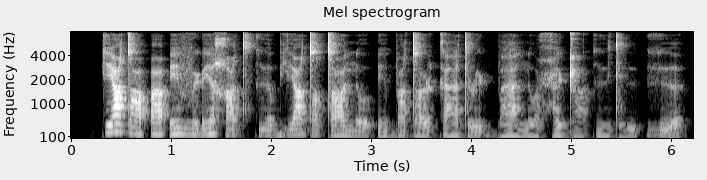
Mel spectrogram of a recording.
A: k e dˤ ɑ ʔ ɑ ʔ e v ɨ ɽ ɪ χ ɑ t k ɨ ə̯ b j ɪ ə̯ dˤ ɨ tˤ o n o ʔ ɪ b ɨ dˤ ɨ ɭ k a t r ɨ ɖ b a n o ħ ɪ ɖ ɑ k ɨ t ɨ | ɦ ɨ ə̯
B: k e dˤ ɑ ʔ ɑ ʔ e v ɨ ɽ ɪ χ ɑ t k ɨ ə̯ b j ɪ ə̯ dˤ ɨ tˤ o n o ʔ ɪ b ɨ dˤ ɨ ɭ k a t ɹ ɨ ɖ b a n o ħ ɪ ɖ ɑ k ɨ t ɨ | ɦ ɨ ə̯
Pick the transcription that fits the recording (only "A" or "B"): B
